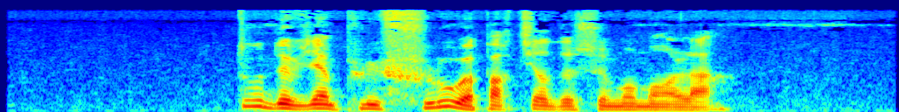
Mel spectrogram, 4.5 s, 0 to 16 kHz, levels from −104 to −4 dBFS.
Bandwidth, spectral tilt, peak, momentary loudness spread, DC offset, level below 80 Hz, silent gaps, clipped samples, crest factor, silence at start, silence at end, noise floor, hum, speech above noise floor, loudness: 11.5 kHz; -5.5 dB/octave; -2 dBFS; 7 LU; under 0.1%; -48 dBFS; none; under 0.1%; 20 dB; 1.2 s; 0.85 s; -63 dBFS; none; 43 dB; -21 LUFS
